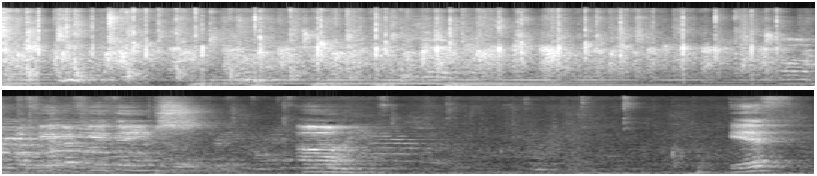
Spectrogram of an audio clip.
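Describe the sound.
An audience applauds in a dense, steady burst of clapping over sustained keyboard chords for about five seconds, then the clapping fades and a voice talks quietly over the lingering music.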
